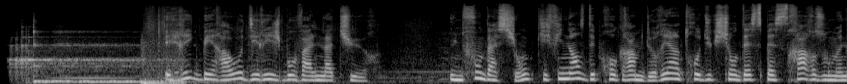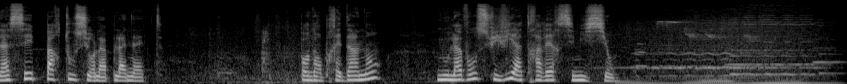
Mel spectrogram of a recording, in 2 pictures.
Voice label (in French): Narration doc; Beauval; TF1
